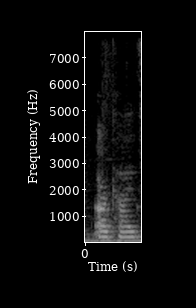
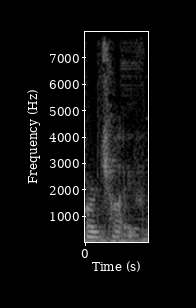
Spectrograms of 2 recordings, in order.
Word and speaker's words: archive: I used to think it was archive. I used to pronounce it CH, like sh, and I embarrassingly did not find out until I was like an adult that is archive.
